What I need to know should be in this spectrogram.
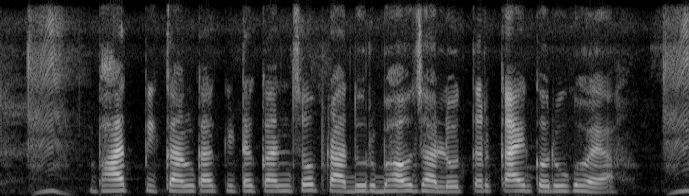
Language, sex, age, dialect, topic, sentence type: Marathi, female, 18-24, Southern Konkan, agriculture, question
